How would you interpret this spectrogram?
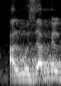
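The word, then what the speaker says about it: المزمل: berselimut ya ayyuhal Al Muzammil dan Al Mudatsir ini al-muzzammil dan al-muddassir ini rata-rata banyak orang salah dalam membacanya itu di huruf tasydidnya contohnya ya ayyuhal Mudatsir bukan ya ayyuhal Mudatsir sama juga ini Mus zanya tasydid mimnya tasydid lagi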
